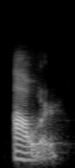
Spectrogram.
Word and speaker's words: hour: muchas ocasiones en inglés la H es muda Hour an Hour una hora una actividad fácil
